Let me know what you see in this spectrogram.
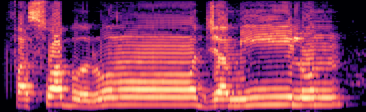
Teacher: स्वाद मोटा करेंगे, हुरूफ मुस्तालिया है, बा में कलकला करेंगे और यहाँ पे या मद्दा है, इसको खींचेंगे।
